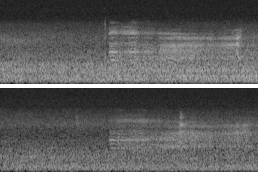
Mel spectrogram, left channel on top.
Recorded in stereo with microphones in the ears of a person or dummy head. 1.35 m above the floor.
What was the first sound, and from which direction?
Laughter, 50° left (ahead or behind).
